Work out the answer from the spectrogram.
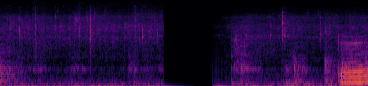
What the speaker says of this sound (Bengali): ব্রাউন করে আমি ভেজে নিচ্ছি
